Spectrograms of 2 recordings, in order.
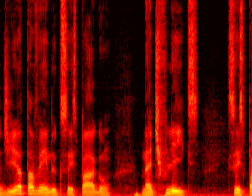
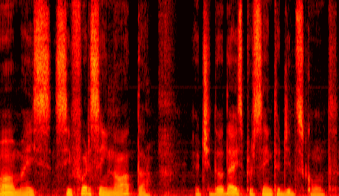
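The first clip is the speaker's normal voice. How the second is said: soft, hushed murmur; 6 dB quieter than usual. Retelling a side conversation overheard at a coworking office, speaking softly. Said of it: "Meio que falando baixinho".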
